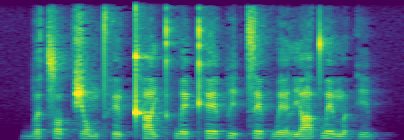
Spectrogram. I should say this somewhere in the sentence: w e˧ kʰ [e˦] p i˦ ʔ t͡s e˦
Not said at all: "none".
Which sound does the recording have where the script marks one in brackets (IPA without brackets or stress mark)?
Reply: e˦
